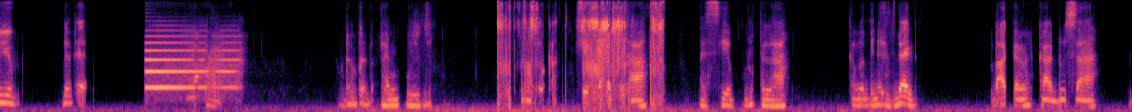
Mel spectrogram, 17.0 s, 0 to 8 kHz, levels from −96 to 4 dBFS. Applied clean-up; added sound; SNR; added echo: neural diffusion model UNIVERSE++.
